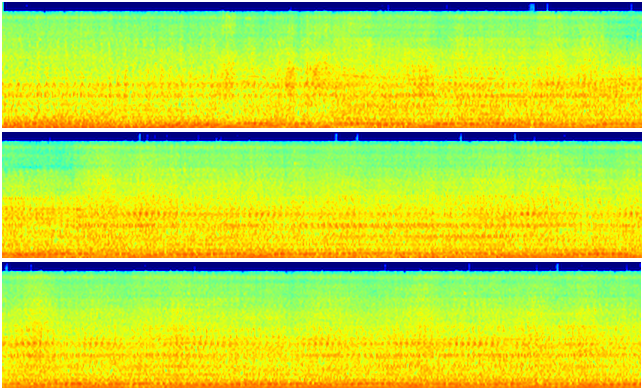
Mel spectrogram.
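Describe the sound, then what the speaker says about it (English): An old farm tractor engine idling close by, a steady low chugging rumble with a rhythmic pulse that runs unbroken for the whole stretch, no voices. "Listen to some old tractor power."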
